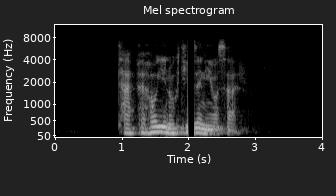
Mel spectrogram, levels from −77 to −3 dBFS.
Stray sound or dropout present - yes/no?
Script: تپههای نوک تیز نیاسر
yes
